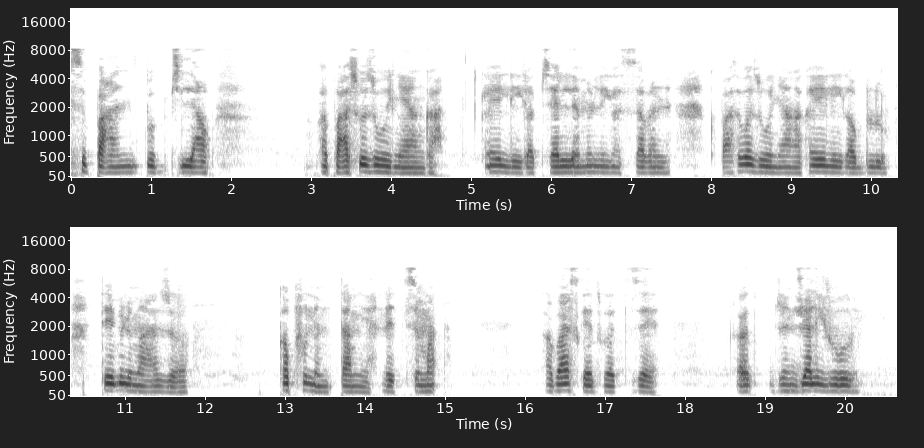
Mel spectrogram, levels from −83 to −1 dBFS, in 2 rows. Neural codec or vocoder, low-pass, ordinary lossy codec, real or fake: codec, 16 kHz in and 24 kHz out, 2.2 kbps, FireRedTTS-2 codec; 9.9 kHz; MP3, 32 kbps; fake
